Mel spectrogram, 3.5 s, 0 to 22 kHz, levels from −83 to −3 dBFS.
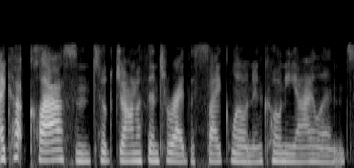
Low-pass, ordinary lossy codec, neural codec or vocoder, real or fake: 7.2 kHz; Opus, 16 kbps; codec, 24 kHz, 6 kbps, HILCodec; fake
